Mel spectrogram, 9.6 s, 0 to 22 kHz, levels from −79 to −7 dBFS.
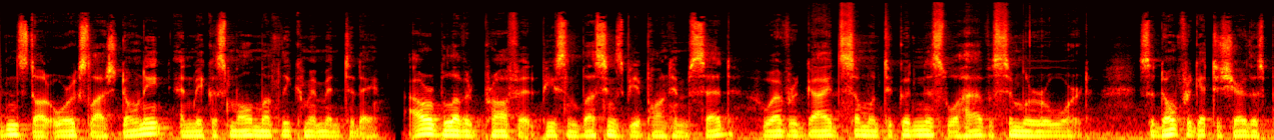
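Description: From 5.98 to 8.23 s the speech picks up a gritty, inharmonic fizz riding on louder and brighter sounds, roughly 20 dB below the speech. This is crude rate conversion: samples repeated without filtering, which fits a 44.1 kHz to 48 kHz change.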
